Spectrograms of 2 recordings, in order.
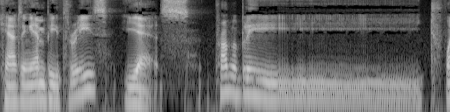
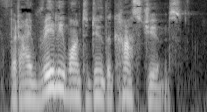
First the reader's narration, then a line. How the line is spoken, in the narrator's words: snapped Greta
